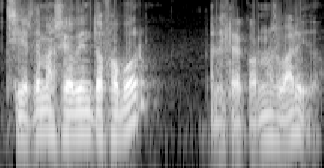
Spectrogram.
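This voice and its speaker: A man's voice: fairly low pitch, very fast, dark tone, slightly rough. A man hosting a film radio show, talking in a playful, teasing way and making jokey asides. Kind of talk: casual radio banter.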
